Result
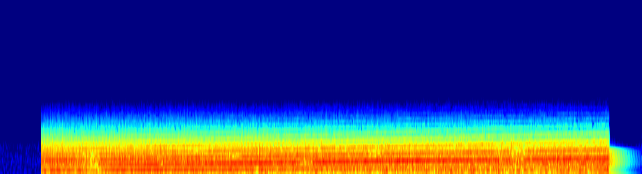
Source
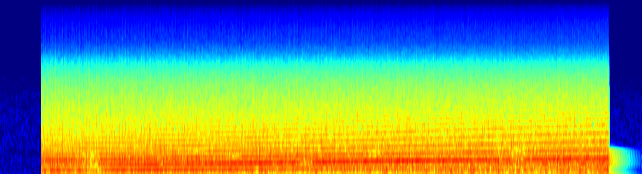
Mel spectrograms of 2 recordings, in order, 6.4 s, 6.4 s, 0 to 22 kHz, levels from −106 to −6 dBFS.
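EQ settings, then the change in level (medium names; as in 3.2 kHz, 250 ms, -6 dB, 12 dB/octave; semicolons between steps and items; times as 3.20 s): steep low-pass 640 Hz 36 dB/octave; 0.0 dB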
